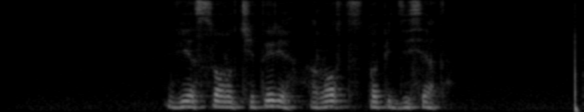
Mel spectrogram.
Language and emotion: Russian, neutral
